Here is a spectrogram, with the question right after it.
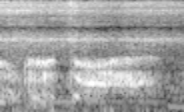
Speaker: gasping weezing it's a severe asthma attack what you're hearing is the struggle to pull air into the lungs through Airways that have spasmed closed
